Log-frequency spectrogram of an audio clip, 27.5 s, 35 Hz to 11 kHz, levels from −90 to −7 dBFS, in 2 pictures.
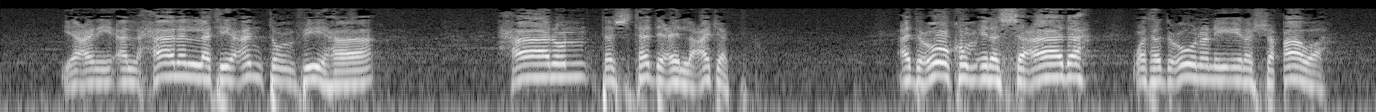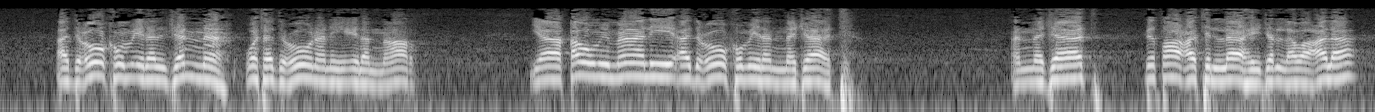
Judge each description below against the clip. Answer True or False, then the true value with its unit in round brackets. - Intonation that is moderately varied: True (3.8 semitones)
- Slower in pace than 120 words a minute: True (70 wpm)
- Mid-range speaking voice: True (180 Hz)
